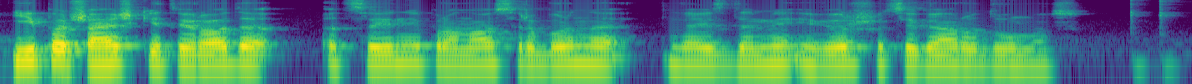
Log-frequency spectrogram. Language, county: Lithuanian, Klaipėda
